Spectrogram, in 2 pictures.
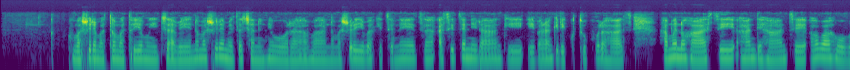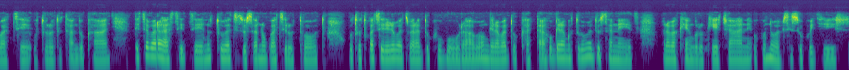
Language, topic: Rundi, education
